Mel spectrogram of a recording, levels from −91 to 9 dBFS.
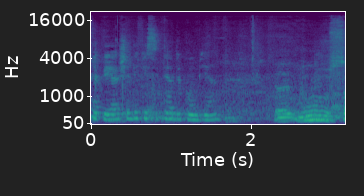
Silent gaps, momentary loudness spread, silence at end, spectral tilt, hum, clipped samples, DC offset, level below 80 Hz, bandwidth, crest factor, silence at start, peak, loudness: none; 15 LU; 0 s; -5 dB/octave; none; under 0.1%; under 0.1%; -84 dBFS; 19 kHz; 20 dB; 0 s; -18 dBFS; -37 LUFS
